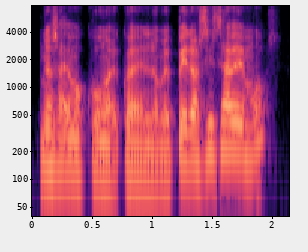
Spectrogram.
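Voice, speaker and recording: A man's voice: on the high side, sing-song, fast talker, fairly bright tone, dry recording, studio quality. A man from Catalonia teaching an informal Bible study over a video call, explaining step by step with frequent restarts and checks for understanding. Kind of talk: informal online Bible class.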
